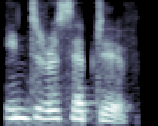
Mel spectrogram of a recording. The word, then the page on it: Interoceptive: Indian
